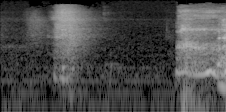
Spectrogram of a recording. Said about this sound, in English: God bless you, …. Sneezed.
